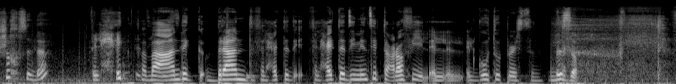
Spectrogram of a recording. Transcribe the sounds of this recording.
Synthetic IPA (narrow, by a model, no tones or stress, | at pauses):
ʃɑxsˤd̪æ | filħet̪ːfæbæʔæʕand̪ækbɾænd̪filħet̪ːæd̪ifilħet̪ːæd̪iːnːent̪ibet̪eʕɾˤɑfiḛelɡoːt̪upeɾsonbezˤːɑb̚t̪ˤ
